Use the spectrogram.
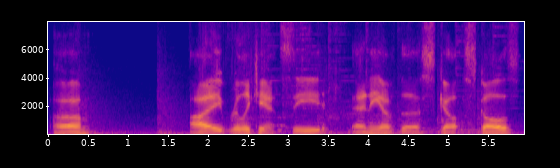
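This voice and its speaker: A man's voice: mid-range voice, steady tone, very slow, soft background music. A man playing a tabletop game, thinking aloud in a casual, hesitant way. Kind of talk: casual, halting game talk.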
